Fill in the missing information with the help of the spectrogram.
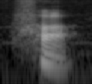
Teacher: উপরের দাঁতের আগা নিচের ঠোঁটের পেটে লাগবে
